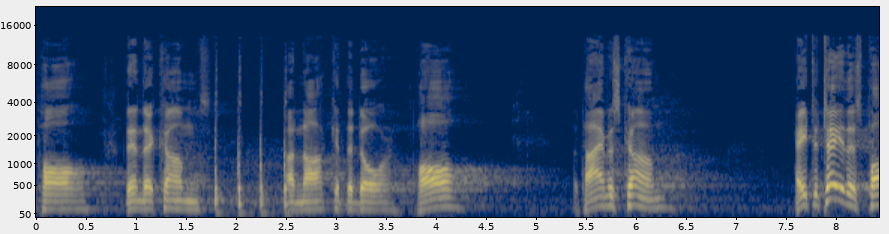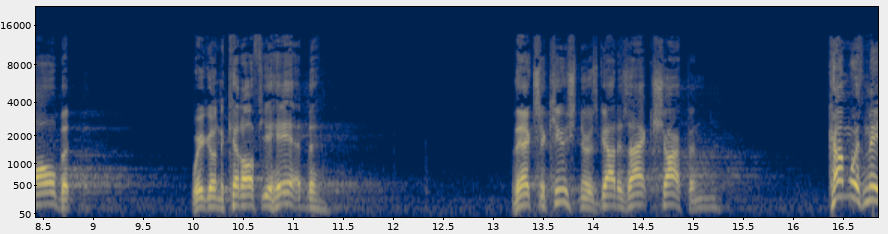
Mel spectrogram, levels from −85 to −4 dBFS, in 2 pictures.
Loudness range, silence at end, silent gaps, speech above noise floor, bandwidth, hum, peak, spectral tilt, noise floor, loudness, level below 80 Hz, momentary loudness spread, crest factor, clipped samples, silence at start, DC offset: 4 LU; 0 s; none; 44 dB; 13.5 kHz; none; -6 dBFS; -4 dB/octave; -69 dBFS; -26 LUFS; -66 dBFS; 15 LU; 22 dB; under 0.1%; 0.05 s; under 0.1%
